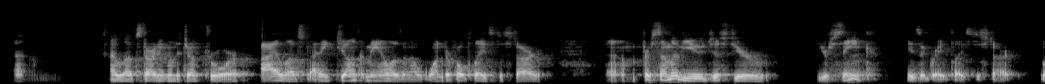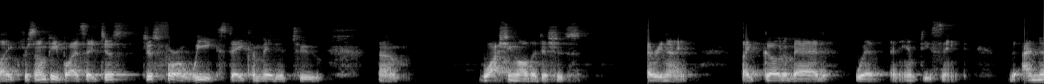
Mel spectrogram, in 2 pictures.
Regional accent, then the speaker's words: Virginia, United States; I grew up in Virginia, but my grandparents had a farm in Colorado

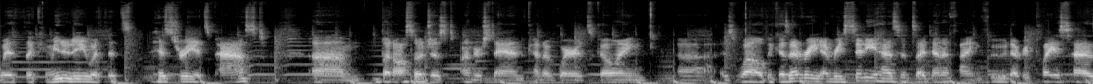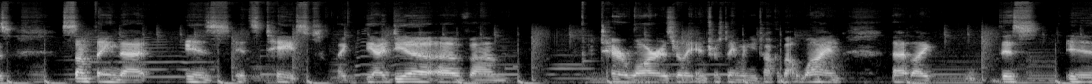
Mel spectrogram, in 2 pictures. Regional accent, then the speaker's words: New Jersey, United States; moved away as an adult; also born or lived in Virginia / New York; now in San Diego, United States; having an Italian and also Irish background and growing up in South Jersey

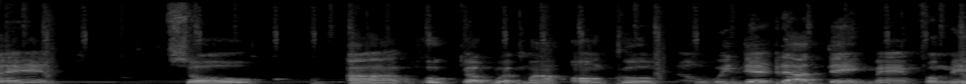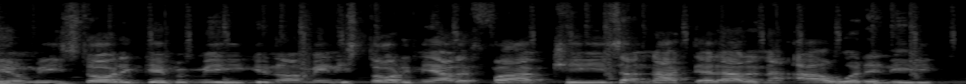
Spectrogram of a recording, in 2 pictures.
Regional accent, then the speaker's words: New York City, New York, United States; I'm from Harlem, New York

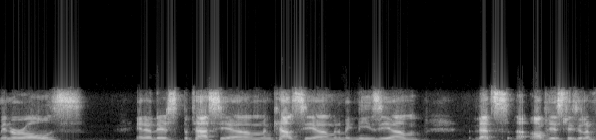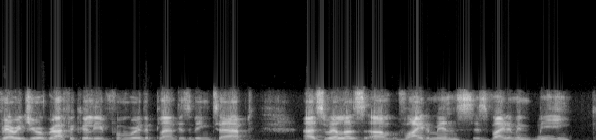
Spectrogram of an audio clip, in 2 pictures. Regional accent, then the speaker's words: Guyana; moved away; I'm from South America, from the British colony, uh, British Guyana

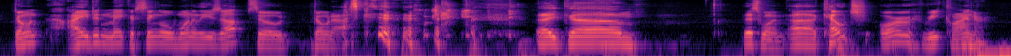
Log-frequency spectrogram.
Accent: Canada; we're both Canadian boys

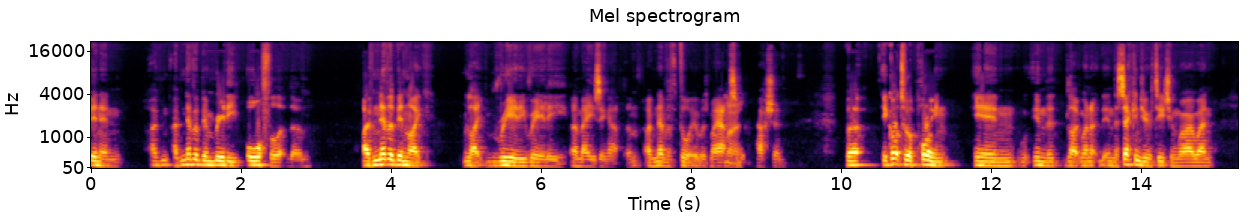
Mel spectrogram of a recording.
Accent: Brighton, South East England, United Kingdom; moved away as an adult; now in London, United Kingdom; I grew up in Brighton

